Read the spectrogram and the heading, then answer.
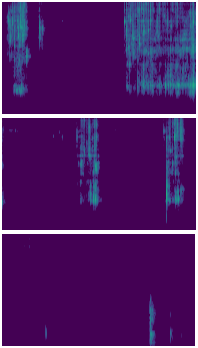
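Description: Water is poured into a glass for drinking in one short, splashy stream lasting over a second, with scattered brief drips and clinks before and after. It is fairly quiet, with no talking.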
